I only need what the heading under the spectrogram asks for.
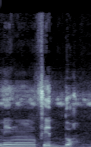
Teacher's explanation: apabila nun sukun bertemu dengan huruf fa, maka cara membacanya samar-samar tanpa dengung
